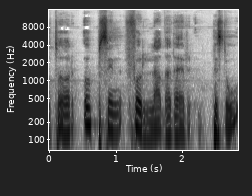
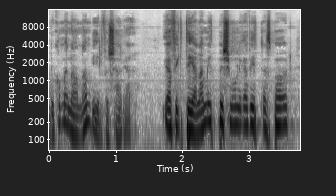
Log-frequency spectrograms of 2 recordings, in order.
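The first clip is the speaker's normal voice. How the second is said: ordinary talk, nothing marked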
